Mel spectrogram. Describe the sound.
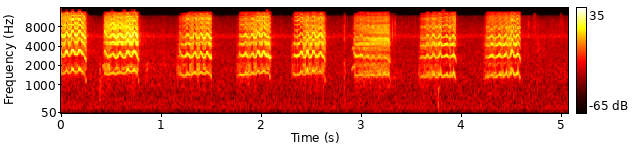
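A small silvereye caught in a forest mist net gives eight harsh, high scolding calls in an even, evenly spaced series, each burst loud and buzzy against quiet background.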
